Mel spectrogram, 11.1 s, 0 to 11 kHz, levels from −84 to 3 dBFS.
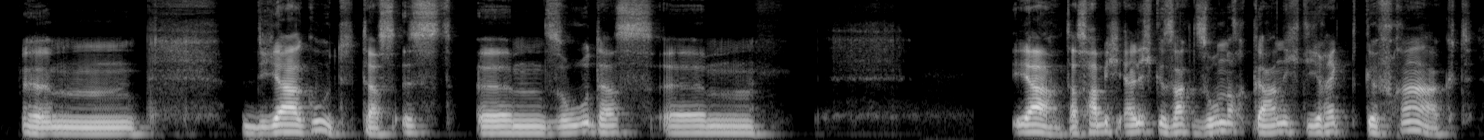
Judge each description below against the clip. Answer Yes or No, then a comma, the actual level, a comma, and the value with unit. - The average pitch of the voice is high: No, low, 120 Hz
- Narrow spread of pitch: No, average, 3.1 semitones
